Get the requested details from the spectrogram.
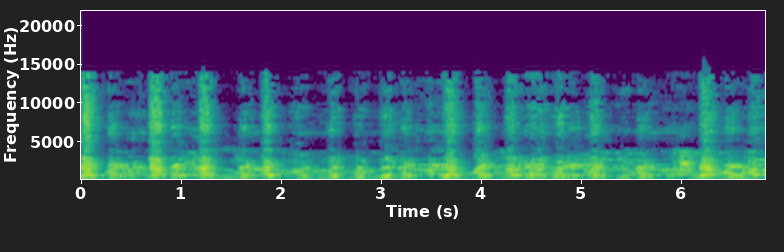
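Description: Several huskies howl together in overlapping, wavering tones with yips mixed in.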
